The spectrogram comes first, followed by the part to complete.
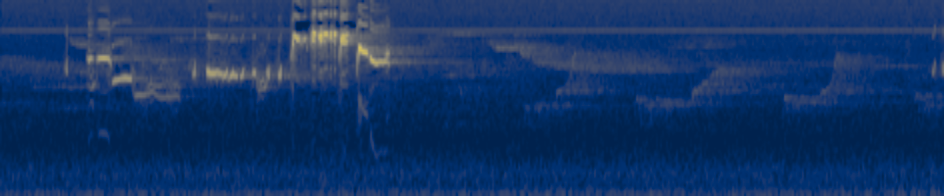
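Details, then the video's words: A European robin delivers a short, liquid warbling phrase with high piercing whistles, followed by very faint distant bird notes over a low background hiss. "Robin Bird Song"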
